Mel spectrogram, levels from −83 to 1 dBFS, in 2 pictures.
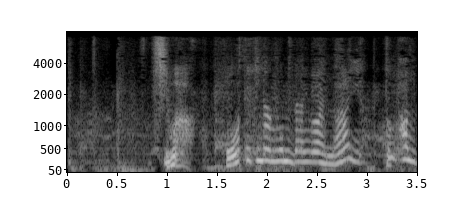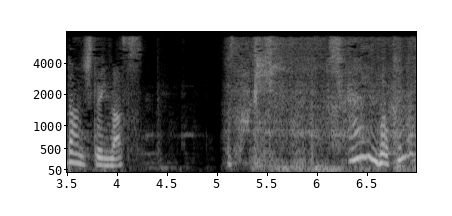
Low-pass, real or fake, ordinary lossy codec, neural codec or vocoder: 7.2 kHz; fake; MP3, 32 kbps; codec, 16 kHz in and 24 kHz out, 0.6 kbps, FireRedTTS-2 codec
